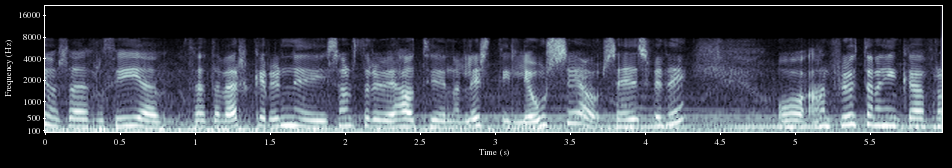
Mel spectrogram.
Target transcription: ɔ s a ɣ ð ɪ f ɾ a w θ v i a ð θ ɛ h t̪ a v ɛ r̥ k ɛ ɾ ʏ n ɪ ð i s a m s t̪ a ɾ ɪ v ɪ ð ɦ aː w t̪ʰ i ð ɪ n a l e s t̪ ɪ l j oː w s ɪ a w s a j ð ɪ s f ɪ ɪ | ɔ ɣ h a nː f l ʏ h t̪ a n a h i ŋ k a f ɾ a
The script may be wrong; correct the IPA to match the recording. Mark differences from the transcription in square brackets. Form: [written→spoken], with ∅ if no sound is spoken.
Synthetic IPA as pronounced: ɔ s a ɣ ð ɪ f ɾ a w θ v i a ð θ ɛ h t̪ a v ɛ r̥ k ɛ ɾ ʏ [n→nː] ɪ ð i s a m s t̪ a ɾ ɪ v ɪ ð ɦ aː w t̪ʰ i ð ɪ n a l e s t̪ [ɪ→i] l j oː w s ɪ a w s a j ð ɪ s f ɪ ɪ | ɔ ɣ h a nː f l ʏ h t̪ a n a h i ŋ k a f ɾ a

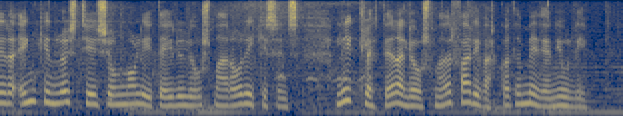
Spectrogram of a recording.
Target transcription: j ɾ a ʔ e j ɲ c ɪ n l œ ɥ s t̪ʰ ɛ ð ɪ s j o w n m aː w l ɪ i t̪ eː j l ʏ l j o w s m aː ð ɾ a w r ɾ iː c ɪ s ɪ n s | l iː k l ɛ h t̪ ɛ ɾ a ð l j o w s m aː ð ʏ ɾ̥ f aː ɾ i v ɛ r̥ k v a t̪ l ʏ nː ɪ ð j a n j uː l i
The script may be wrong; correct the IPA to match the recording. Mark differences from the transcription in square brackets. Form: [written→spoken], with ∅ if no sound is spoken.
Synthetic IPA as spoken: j ɾ a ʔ e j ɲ c ɪ n l œ ɥ s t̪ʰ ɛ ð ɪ s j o w n m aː w l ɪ i t̪ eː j l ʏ l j o w s m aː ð ɾ a w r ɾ iː c ɪ s ɪ n s | l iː k l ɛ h t̪ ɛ ɾ a ð l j o w s m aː ð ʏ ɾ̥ f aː ɾ i v ɛ r̥ k v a t̪ l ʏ [nː→mː] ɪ ð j a n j uː l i

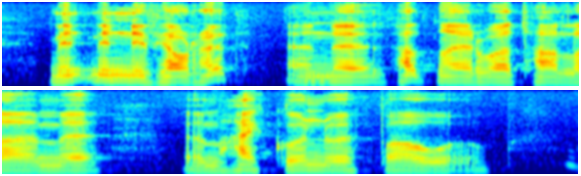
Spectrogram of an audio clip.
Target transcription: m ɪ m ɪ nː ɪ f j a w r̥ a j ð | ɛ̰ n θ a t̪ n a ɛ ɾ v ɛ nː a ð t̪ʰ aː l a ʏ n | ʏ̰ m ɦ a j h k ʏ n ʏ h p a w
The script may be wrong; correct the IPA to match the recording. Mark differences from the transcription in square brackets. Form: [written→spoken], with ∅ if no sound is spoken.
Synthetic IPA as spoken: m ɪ m ɪ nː ɪ f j a w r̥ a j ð | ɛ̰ n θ a t̪ n a ɛ ɾ v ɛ [nː→∅] a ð t̪ʰ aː l a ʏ [n→m] | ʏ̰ m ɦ a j h k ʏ n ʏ h p a w

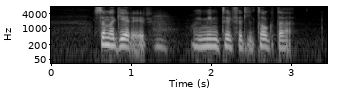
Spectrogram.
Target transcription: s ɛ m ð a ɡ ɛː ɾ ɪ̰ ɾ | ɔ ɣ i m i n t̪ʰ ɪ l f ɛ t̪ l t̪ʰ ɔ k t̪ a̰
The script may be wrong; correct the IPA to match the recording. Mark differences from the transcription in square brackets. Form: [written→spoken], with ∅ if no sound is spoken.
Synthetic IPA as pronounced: s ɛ m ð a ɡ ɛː ɾ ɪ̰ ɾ | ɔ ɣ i m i n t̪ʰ ɪ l f ɛ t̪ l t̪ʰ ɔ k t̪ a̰

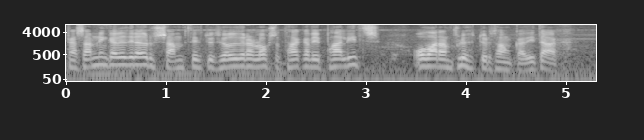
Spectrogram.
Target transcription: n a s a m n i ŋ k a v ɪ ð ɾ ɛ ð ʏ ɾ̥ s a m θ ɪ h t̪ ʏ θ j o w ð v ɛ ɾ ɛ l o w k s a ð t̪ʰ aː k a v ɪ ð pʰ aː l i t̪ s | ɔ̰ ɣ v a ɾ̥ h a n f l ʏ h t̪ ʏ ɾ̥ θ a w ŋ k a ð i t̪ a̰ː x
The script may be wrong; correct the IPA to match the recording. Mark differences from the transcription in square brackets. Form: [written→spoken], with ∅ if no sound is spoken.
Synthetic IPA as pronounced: n a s a m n i ŋ k a v ɪ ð ɾ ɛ ð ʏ ɾ̥ s a m θ ɪ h t̪ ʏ θ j o w ð v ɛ ɾ [ɛ→a] l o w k s a ð t̪ʰ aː k a v ɪ ð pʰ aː l i t̪ s | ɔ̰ ɣ v a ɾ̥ h a n f l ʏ h t̪ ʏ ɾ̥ θ a w ŋ k a ð i t̪ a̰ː x

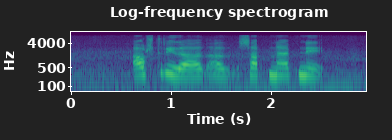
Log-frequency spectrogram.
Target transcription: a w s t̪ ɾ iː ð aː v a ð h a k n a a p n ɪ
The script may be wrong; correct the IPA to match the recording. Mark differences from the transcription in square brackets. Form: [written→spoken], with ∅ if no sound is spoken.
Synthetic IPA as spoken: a w s t̪ ɾ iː ð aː [v→ð] a ð [h→s] a [k→p] n a [a→ɛ] p n ɪ

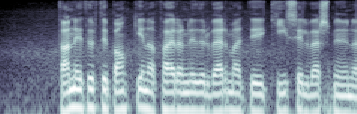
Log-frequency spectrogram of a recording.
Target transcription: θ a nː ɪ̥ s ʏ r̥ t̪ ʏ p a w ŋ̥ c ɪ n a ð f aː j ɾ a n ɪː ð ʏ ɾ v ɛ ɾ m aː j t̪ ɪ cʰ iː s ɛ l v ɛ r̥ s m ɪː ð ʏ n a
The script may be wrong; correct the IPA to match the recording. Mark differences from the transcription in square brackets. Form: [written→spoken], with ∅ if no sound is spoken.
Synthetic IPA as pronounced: θ a nː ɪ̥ [s→θ] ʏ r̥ t̪ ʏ p a w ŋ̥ c ɪ n a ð f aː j ɾ a n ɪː ð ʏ ɾ v ɛ ɾ m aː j t̪ ɪ cʰ iː s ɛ l v ɛ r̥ s m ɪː ð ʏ n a

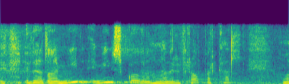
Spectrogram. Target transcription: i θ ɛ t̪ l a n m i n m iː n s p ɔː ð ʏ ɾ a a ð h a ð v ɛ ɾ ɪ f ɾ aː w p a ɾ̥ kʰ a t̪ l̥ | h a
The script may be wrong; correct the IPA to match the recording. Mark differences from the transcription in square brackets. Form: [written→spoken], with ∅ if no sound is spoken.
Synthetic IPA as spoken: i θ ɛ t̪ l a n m i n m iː n s [p→k] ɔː ð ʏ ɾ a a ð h a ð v ɛ ɾ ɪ f ɾ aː w p a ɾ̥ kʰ a t̪ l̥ | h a

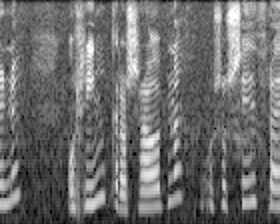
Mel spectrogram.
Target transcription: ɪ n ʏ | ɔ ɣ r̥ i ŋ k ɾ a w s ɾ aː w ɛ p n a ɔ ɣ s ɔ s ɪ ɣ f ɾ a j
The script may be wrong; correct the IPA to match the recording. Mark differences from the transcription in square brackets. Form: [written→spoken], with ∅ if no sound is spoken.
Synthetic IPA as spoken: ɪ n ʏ | ɔ ɣ r̥ i ŋ k ɾ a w s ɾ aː w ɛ p n a ɔ ɣ s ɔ s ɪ [ɣ→ð] f ɾ a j

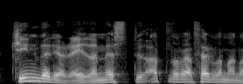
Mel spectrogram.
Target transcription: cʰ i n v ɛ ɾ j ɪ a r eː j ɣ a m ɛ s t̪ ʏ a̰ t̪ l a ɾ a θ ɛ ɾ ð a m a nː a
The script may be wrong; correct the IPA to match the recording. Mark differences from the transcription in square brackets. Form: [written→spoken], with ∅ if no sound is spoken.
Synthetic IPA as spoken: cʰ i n v ɛ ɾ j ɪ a r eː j [ɣ→ð] a m ɛ s t̪ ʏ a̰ t̪ l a ɾ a [θ→f] ɛ ɾ ð a m a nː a

